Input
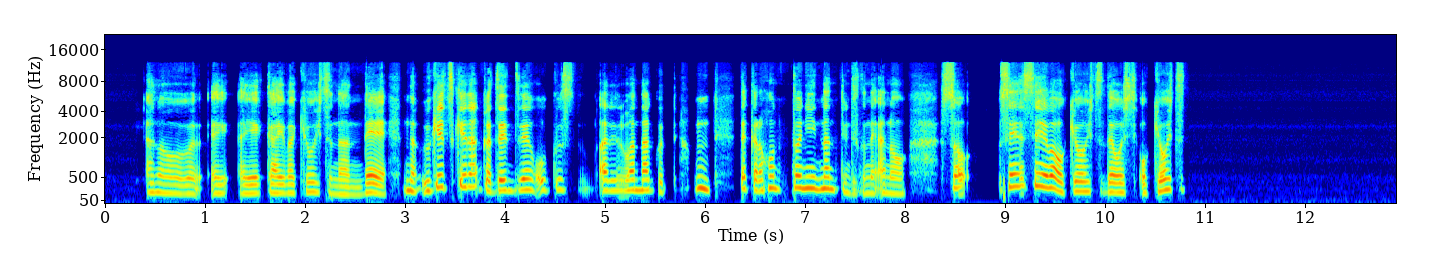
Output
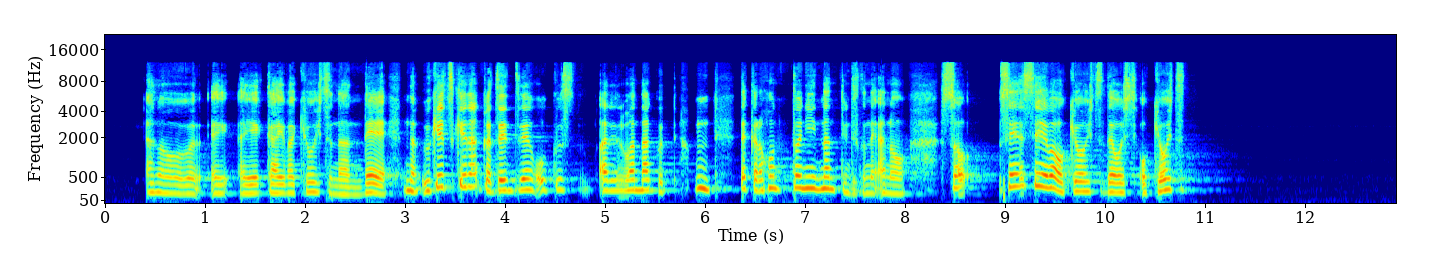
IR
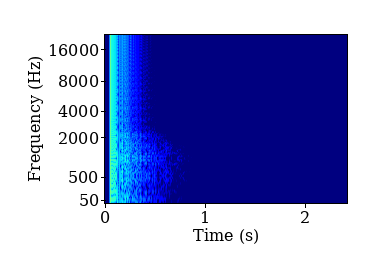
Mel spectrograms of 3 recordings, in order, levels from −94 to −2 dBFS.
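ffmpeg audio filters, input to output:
-filter_complex "[0:a]agate=range=-9dB:threshold=-51dB:ratio=16:detection=peak,asplit=2[a][b];[1:a]atrim=start_sample=2205,lowpass=5.1k,highshelf=f=3.3k:g=-10[c];[b][c]afir=irnorm=-1:irlink=0,volume=-16dB[d];[a][d]amix=inputs=2:normalize=0,volume=-1.5dB"

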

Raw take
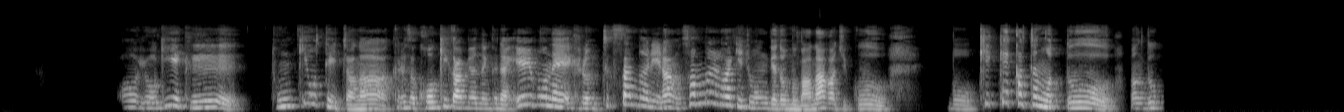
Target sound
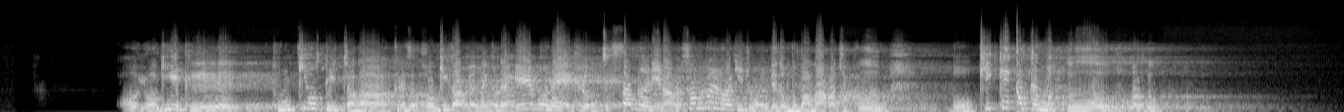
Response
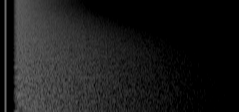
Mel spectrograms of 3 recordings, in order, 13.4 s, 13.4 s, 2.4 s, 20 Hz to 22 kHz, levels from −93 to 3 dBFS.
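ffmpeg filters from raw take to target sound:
-filter_complex "[0:a]dynaudnorm=f=850:g=3:m=7dB,asetrate=23361,aresample=44100,atempo=1.88775,asplit=2[a][b];[b]adelay=524.8,volume=-21dB,highshelf=f=4k:g=-11.8[c];[a][c]amix=inputs=2:normalize=0,asplit=2[d][e];[1:a]atrim=start_sample=2205,asetrate=61740,aresample=44100,adelay=135[f];[e][f]afir=irnorm=-1:irlink=0,volume=-14dB[g];[d][g]amix=inputs=2:normalize=0,aeval=exprs='(tanh(7.08*val(0)+0.6)-tanh(0.6))/7.08':c=same,alimiter=level_in=20dB:limit=-1dB:release=50:level=0:latency=1,volume=-2.5dB"

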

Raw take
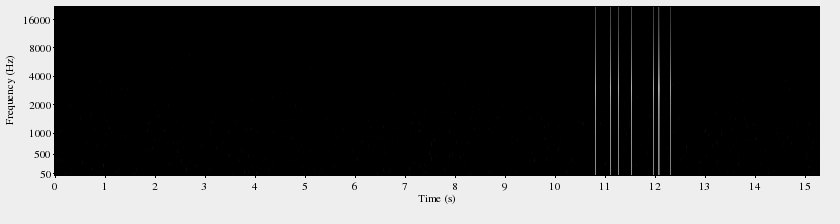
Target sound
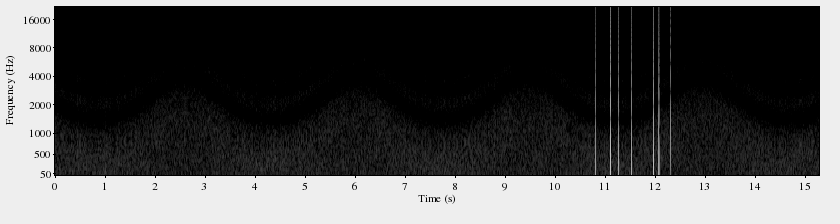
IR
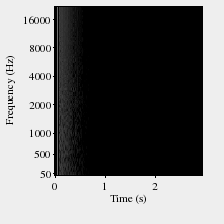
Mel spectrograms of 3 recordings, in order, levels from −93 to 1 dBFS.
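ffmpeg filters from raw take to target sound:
-af "highshelf=f=3k:t=q:w=3:g=9.5,acrusher=samples=21:mix=1:aa=0.000001:lfo=1:lforange=21:lforate=0.29,volume=-6dB"

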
